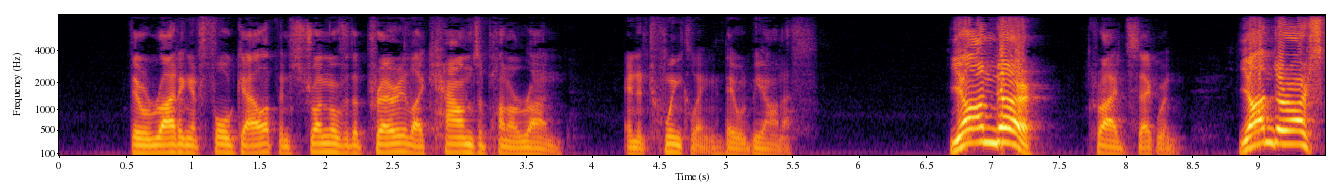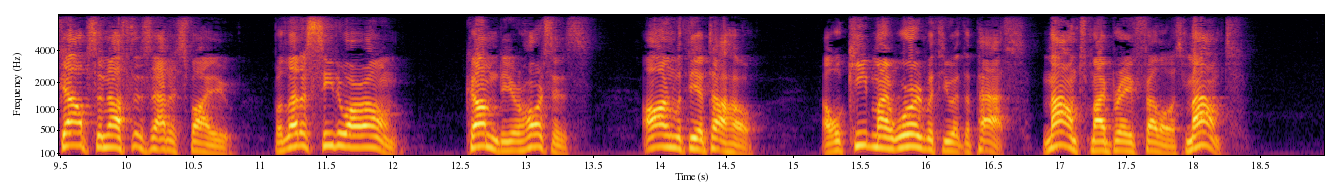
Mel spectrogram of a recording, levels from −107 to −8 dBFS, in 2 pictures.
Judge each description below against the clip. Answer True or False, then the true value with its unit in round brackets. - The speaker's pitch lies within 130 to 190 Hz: True (135 Hz)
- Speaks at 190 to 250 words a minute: True (200 wpm)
